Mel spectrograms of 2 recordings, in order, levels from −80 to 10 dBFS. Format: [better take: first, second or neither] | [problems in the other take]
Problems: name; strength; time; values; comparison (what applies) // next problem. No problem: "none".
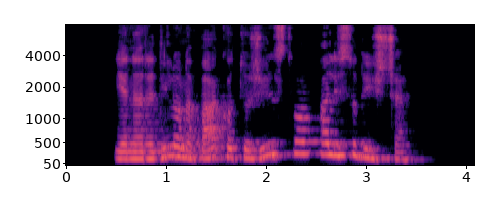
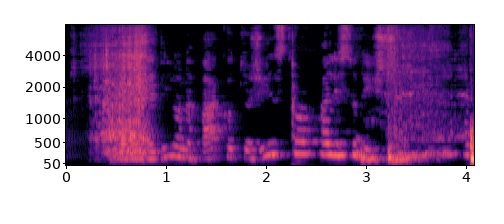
first | noise reduction (classical method WPE with log-MMSE)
